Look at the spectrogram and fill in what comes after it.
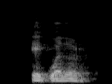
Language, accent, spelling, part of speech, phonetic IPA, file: Catalan, Valencia, Equador, proper noun, [e.kwaˈðoɾ], LL-Q7026 (cat)-Equador.wav
- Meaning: Ecuador (a country in South America)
